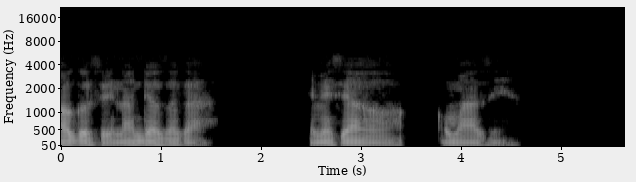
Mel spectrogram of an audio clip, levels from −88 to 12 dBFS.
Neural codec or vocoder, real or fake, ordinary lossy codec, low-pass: none; real; none; 5.4 kHz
